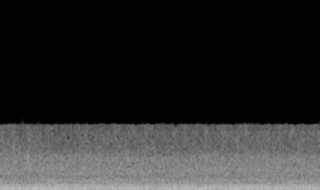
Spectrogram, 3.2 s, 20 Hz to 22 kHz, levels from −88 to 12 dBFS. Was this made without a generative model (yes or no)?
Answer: yes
